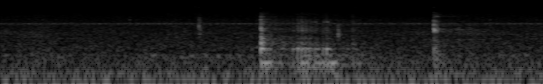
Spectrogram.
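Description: Metal engine parts clink and knock as they are handled.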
